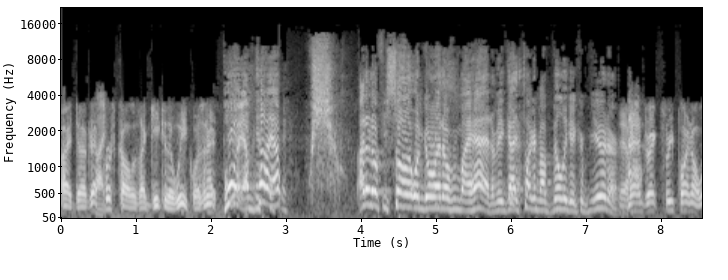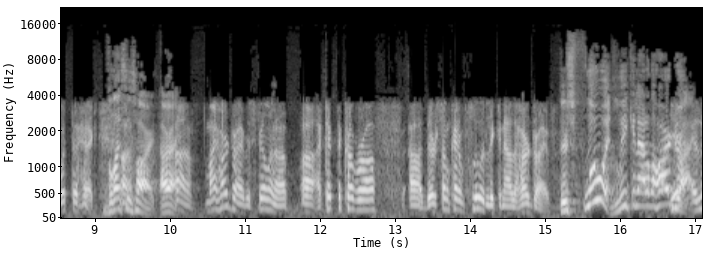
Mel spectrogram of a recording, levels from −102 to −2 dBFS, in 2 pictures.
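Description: The audio has three brief glitches from damaged data in a compressed stream, at 2.89–2.91 s, 7.54 s and 13.29–13.31 s. Corrupted bytes made the decoder misread those frames and lose sync until it found the next valid frame header.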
